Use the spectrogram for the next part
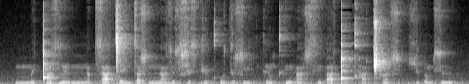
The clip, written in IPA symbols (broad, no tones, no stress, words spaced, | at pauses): mːeǃɐ̃s lʲõrnːɐ̃ʔsa ǀentɐɬ nːãzʉsɕɨsɡʲɵ kʰudɨɬir kʲõkʰĩʔ ãɬsĩʔa ǃo̰kʰaǁʰɐ̃ɬ | çɨʔɵmsʉ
